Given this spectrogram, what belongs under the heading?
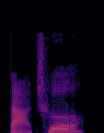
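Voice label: "打车", Mandarin Chinese; hsk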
